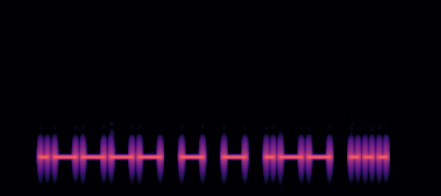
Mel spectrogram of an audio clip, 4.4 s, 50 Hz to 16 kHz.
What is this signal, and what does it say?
Morse code, heard as a keyed tone, about 17 wpm, 700 Hz. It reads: 1TTWS
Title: Five Challenging Letter-Number Combinations 17wpm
